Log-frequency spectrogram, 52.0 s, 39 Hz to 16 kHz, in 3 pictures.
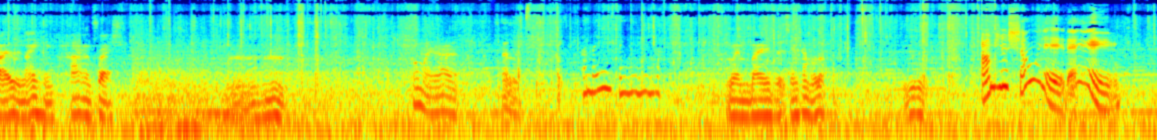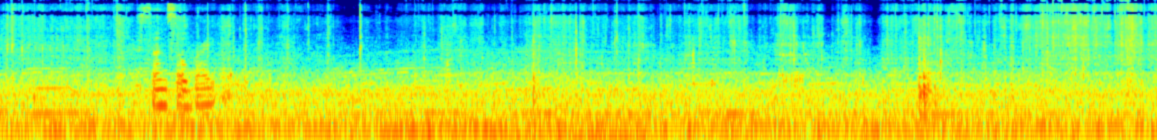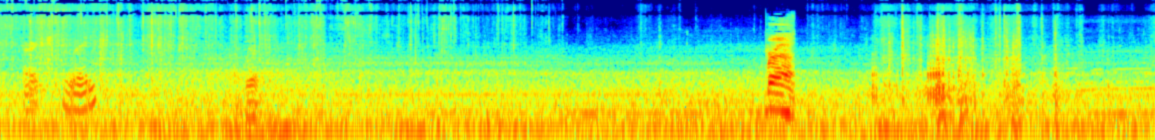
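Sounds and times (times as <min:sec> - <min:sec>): foil wrappers crinkling: 0:00.0 - 0:43.5
low hum in car cabin: 0:00.0 - 0:52.0
person chewing: 0:02.1 - 0:05.7.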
